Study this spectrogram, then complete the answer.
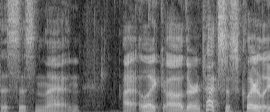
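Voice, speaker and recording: This is a man with a normal speaking voice. He talks at a moderate pace. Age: 30s. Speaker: podcast host. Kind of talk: casual chat.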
